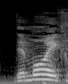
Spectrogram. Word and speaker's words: Des Moines: Oye, y, sí, y esta parte en la que llegas a estacionarte, ¿por qué de Monoay? ¿Por qué? ¿Cómo se pronuncia? – Des Moines, como francés, ¿verdad?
